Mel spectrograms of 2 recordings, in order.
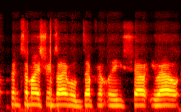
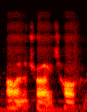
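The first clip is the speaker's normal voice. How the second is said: very low voice; 10 semitones lower than usual. Shown as a demonstration. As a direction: drop the voice as low as possible. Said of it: "here, I'm gonna try".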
